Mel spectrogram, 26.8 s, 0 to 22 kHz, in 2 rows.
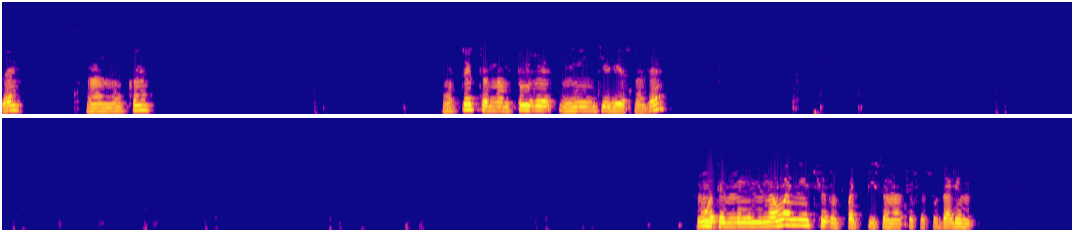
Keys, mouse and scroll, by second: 3.9 click, 5.0 middle click, 6.8 click, 7.9-9.9 middle drag, 10.3-10.7 middle drag, 12.5 click, 14.2 middle click, 15.2 click, 17.5 click, 18.5 g, 20.0 click, 20.6 click, 22.5 click, 25.2 click.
